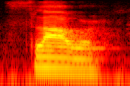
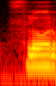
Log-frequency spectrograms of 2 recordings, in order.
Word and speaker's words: flour: अ बैग of sugar, a बैग ऑफ फ्लावर. FLOUR. काफ़ी सारे लोग इसको फ्लोर बोलते हैं but this is नॉट फ्लोर, this is फ्लावर. आपको इसको ऐसे ही प्रोनाउंस करना है.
